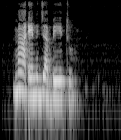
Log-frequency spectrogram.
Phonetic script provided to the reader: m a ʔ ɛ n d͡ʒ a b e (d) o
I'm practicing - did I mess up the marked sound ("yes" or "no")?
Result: yes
